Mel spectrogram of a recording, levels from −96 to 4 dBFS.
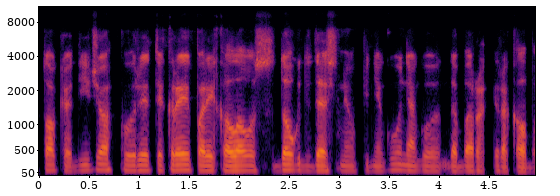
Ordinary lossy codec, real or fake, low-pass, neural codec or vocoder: Opus, 32 kbps; real; 7.2 kHz; none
